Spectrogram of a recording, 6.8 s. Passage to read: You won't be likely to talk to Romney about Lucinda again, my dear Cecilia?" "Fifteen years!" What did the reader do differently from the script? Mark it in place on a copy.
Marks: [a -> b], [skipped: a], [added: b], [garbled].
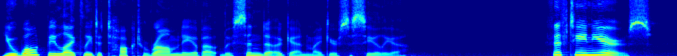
You won't be likely to talk to Romney about Lucinda again, my dear Cecilia?" "Fifteen years!"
